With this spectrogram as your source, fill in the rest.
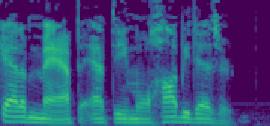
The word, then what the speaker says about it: Mojave: So you're supposed to say Mojave.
